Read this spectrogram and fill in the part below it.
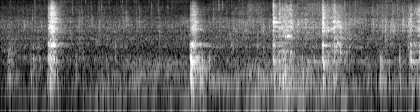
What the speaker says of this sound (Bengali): কুমড়ো আলু একটু ভালো করে ভেজে নেব।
